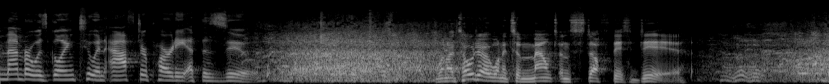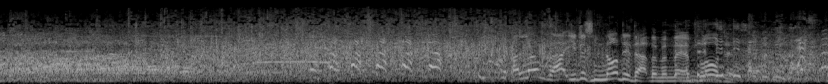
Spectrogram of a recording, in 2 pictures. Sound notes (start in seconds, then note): 8.6 audience groans; 10.6 cheers and applause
